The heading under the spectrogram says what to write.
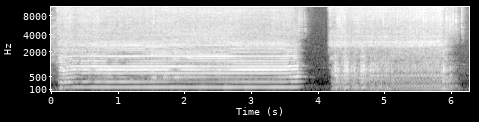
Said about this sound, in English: For example, this is not a Yeti. It's simple home plumbing with air in the lines. An issue plumbers call water hammer.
